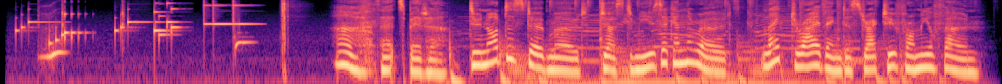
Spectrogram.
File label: radio ad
